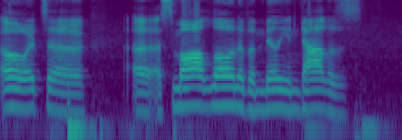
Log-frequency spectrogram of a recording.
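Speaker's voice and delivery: New York accent, attempted and clearly missed. Quoting a politician about a small loan, Bernie Sanders voice.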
